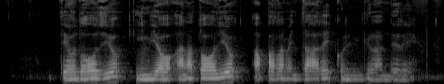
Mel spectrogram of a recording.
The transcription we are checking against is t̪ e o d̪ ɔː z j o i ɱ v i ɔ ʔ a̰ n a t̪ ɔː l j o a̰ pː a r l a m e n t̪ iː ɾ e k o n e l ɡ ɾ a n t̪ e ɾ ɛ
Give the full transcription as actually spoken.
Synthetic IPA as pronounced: t̪ e o d̪ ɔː z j o i ɱ v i ɔ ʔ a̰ n a t̪ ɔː l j o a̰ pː a r l a m e n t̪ aː ɾ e k o n i l ɡ ɾ a n d̪ e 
